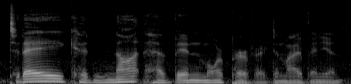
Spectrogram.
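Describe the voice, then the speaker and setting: A man playing a sweet, bashful young boyfriend in a romantic roleplay, talking to the listener in a tender, halting, earnest way. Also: low-pitched, a little hiss or hum, heavily acted. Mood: content, peaceful. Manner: soft-hearted, halting, sighing, chuckling, gently earnest.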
